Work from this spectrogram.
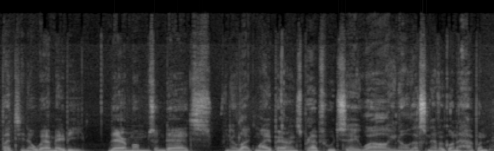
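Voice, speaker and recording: A man's voice: fairly low pitch, level tone, normal speed, mellow. A man interviewing someone conversationally, chatty and wordy, often chiming in with remarks of his own.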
